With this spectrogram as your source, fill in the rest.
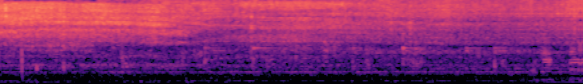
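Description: Onions frying in a pan for a chicken fry dish give a steady, close sizzle and crackle that runs unbroken throughout, with faint stirring scrapes now and then.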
